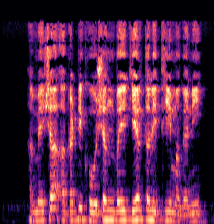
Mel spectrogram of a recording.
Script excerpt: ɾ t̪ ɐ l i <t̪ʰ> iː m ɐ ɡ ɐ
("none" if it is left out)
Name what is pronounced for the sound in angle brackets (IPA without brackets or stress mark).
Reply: t̪ʰ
